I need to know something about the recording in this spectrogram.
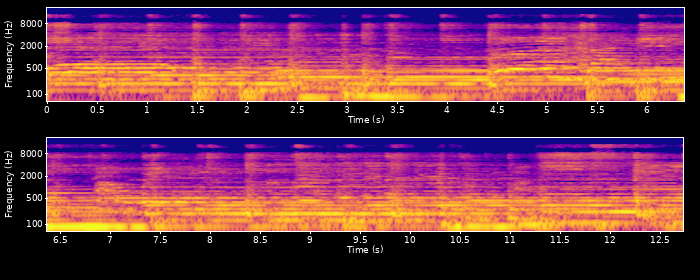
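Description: Live band playing a slow ballad on bass guitar, drum kit, keyboard and guitar, with a lead line whose notes bend up and down.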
